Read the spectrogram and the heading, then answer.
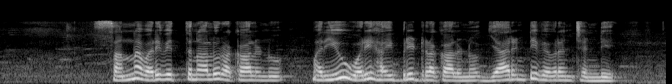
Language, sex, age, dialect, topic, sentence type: Telugu, male, 18-24, Utterandhra, agriculture, question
